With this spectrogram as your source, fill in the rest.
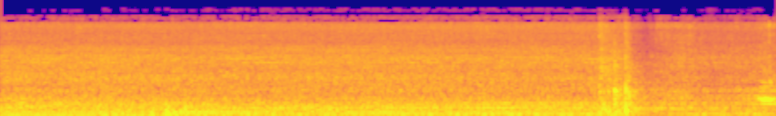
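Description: A truck engine idles with a low, steady hum.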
